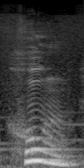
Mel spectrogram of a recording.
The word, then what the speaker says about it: whom: जैसे whom, WHO से start हो रही है स्पेलिंग, तो यहाँ पे W साइलेंट है।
